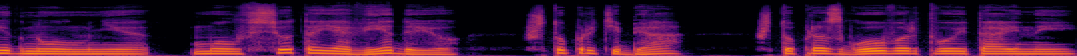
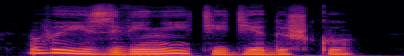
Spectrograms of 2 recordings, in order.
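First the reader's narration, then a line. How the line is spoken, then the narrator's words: Affectionate. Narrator (Russian): сказала она ласково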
